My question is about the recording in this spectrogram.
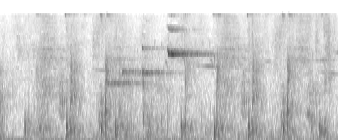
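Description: Footsteps of people walking at a brisk pace, about three steps a second, with a few brief high tones around the middle.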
